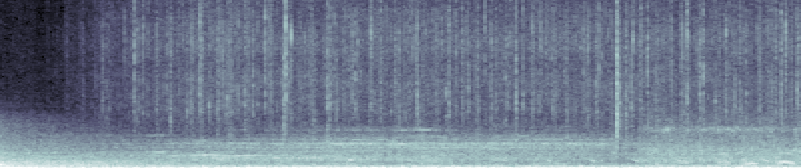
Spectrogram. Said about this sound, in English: Karen's car was in the middle of a field, so ablaze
